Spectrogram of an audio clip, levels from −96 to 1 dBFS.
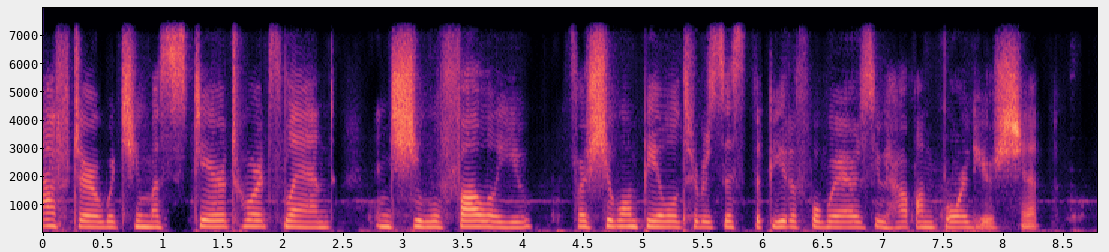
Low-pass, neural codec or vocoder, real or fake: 7.2 kHz; codec, 16 kHz, 2 kbps, X-Codec, HuBERT features, trained on general audio; fake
